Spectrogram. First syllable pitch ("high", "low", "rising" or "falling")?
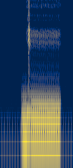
low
